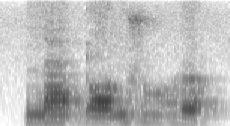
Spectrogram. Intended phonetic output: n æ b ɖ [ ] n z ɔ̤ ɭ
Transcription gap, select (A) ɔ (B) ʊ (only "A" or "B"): A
